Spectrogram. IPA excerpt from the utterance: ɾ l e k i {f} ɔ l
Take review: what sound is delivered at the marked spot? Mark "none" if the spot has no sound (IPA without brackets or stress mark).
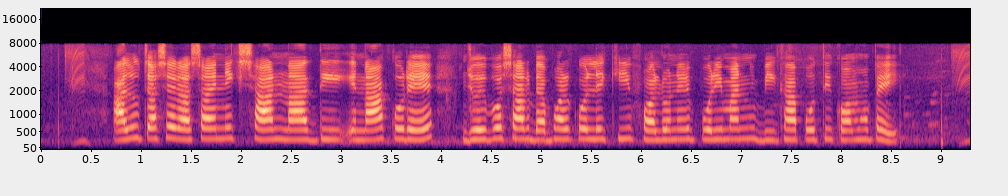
f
